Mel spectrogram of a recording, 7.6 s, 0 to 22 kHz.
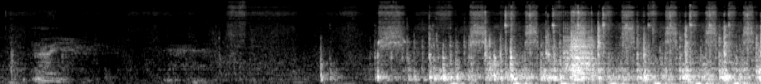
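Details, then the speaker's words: Renée 1920s stationary engine, restarted after a tap: ragged, uneven beat of about 160 pulses a minute; owner suspects it isn't running on petrol, only on starting fluid; it later stops, losing compression. "À mon avis, il ne tourne pas l'essence. Il tourne que sur le Star Pilot."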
